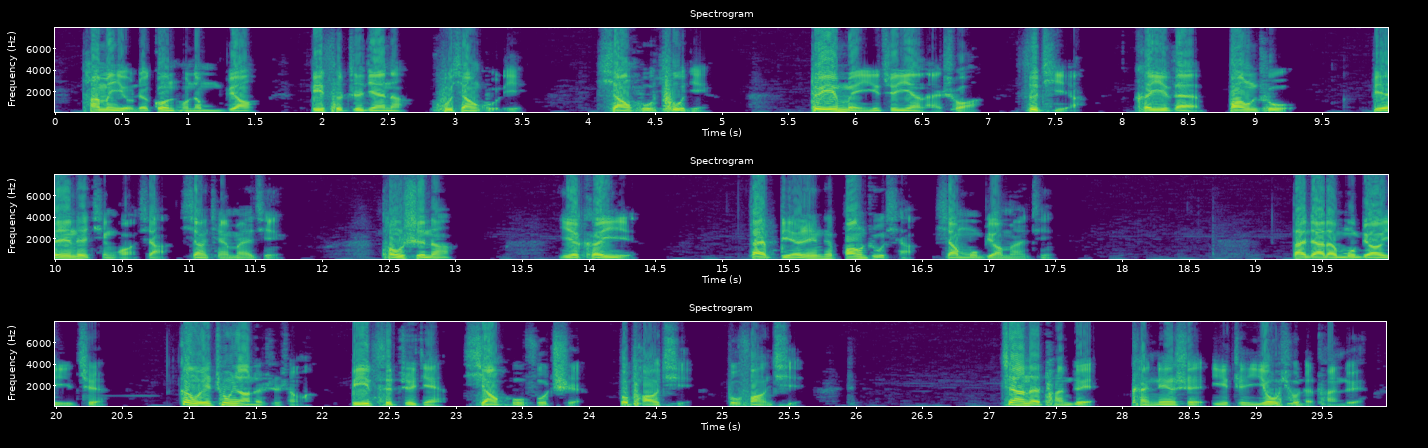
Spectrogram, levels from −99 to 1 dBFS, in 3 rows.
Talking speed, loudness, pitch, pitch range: 220 characters per minute, -17 LUFS, 140 Hz, 120-145 Hz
